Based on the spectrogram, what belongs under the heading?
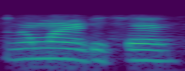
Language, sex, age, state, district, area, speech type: Tamil, female, 30-45, Tamil Nadu, Thanjavur, urban, conversation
